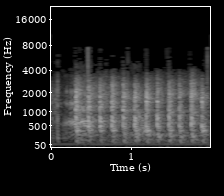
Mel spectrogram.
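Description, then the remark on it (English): A rapid, steady series of knocks on a bank's door, about nine evenly spaced raps in two seconds, each one loud and thuddy, with no voices. “Uh-oh, somebody's at the door.”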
